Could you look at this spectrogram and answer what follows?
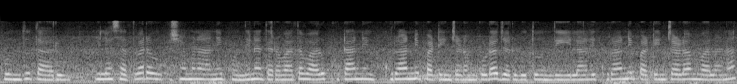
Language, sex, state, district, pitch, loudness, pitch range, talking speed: Telugu, female, Andhra Pradesh, Annamaya, 235 Hz, -13 LUFS, 225-250 Hz, 130 wpm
